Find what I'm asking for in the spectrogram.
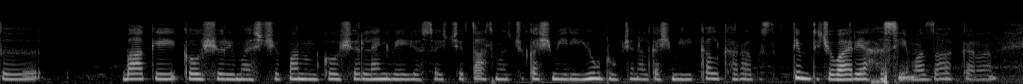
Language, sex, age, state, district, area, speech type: Kashmiri, female, 18-30, Jammu and Kashmir, Ganderbal, rural, spontaneous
